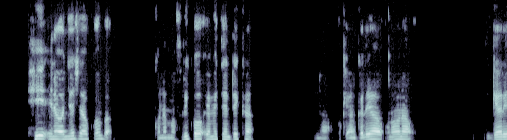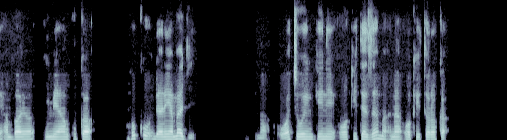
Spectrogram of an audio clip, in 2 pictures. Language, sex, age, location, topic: Swahili, male, 18-24, Wajir, health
